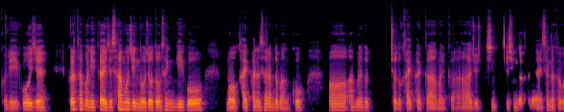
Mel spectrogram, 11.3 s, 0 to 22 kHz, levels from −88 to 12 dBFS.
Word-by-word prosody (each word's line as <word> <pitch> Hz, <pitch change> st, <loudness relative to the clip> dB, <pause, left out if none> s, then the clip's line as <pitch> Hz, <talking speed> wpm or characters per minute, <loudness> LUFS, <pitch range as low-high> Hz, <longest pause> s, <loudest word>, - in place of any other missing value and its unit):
그리고 90 Hz, +6 st, 0 dB
이제 95 Hz, -3 st, +3 dB, 0.4 s
그렇다 125 Hz, 0 st, +4 dB
보니까 100 Hz, +1 st, +4 dB
이제 100 Hz, -2 st, +4 dB
사무직 120 Hz, +1 st, +3 dB
노조도 95 Hz, +1 st, +4 dB
생기고 110 Hz, +1 st, +2 dB, 0.4 s
뭐 90 Hz, -2 st, +2 dB
가입하는 100 Hz, +3 st, 0 dB
사람도 100 Hz, -1 st, 0 dB
많고 75 Hz, +5 st, -3 dB, 0.4 s
어 105 Hz, 0 st, -1 dB
아무래도 95 Hz, -2 st, -4 dB, 0.4 s
저도 -, -, -2 dB
가입할까 85 Hz, -2 st, -3 dB
말까 65 Hz, -2 st, -9 dB, 0.3 s
아주 80 Hz, -1 st, -4 dB, 0.2 s
진짜 95 Hz, 0 st, -2 dB, 0.2 s
심각하게 85 Hz, -4 st, -3 dB
생각하고 95 Hz, 0 st, -5 dB
100 Hz, 305 characters per minute, -22 LUFS, 90-105 Hz, 0.4 s, 그렇다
